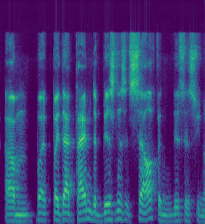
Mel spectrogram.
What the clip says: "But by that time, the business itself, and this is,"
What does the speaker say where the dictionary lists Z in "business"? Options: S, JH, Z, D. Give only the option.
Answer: Z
